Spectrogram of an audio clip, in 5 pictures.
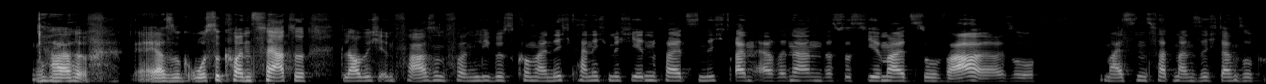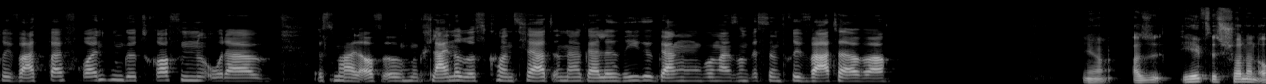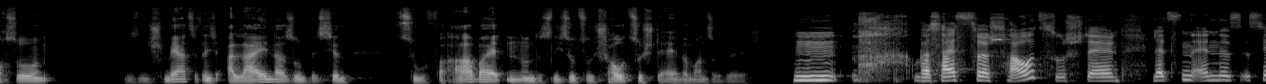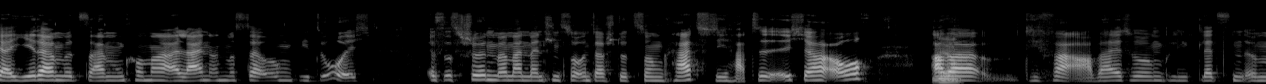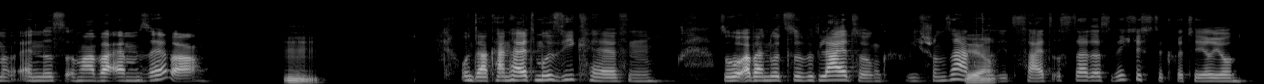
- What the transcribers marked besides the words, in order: tapping; other noise; other background noise; static; exhale
- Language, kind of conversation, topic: German, podcast, Welche Musik tröstet dich bei Liebeskummer?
